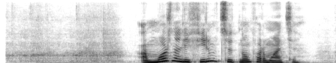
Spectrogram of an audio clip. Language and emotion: Russian, neutral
